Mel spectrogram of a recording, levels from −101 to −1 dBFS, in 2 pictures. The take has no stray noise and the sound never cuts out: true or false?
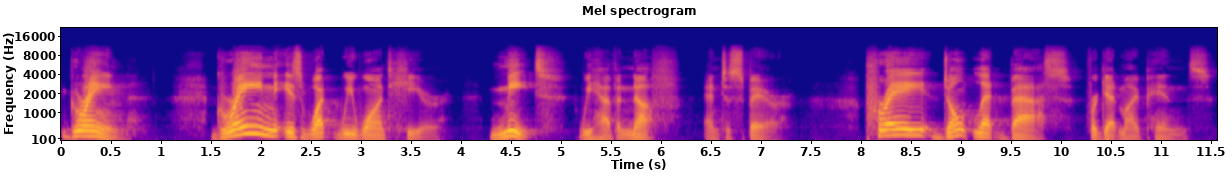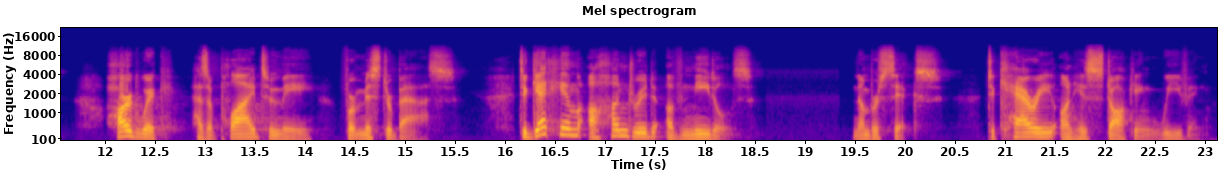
true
